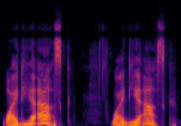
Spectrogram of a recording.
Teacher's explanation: You won't hear the duh probably at all.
